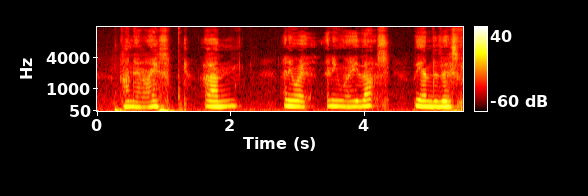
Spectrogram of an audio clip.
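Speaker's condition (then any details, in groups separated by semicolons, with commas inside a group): Cerebral palsy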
